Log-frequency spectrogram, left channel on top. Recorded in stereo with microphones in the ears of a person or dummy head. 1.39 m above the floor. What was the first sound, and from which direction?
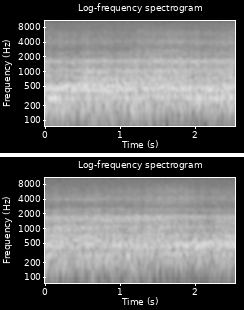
Only background noise.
